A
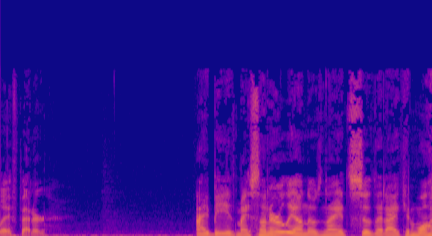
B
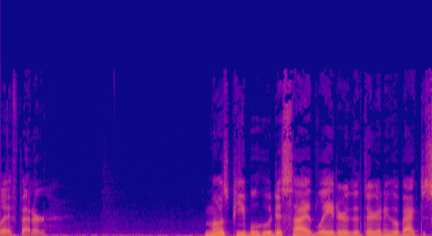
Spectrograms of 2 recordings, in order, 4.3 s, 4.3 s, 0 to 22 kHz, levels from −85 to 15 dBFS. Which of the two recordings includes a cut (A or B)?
A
